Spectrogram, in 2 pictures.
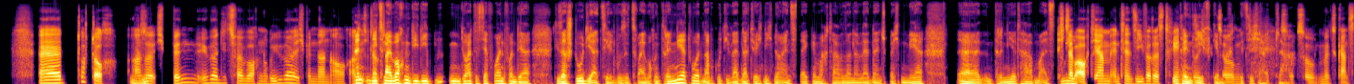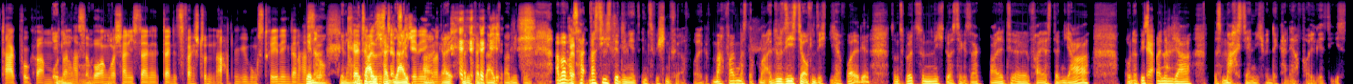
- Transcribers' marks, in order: other background noise; tapping; giggle
- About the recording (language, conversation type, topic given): German, podcast, Welche kleine Gewohnheit hat dir am meisten geholfen?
